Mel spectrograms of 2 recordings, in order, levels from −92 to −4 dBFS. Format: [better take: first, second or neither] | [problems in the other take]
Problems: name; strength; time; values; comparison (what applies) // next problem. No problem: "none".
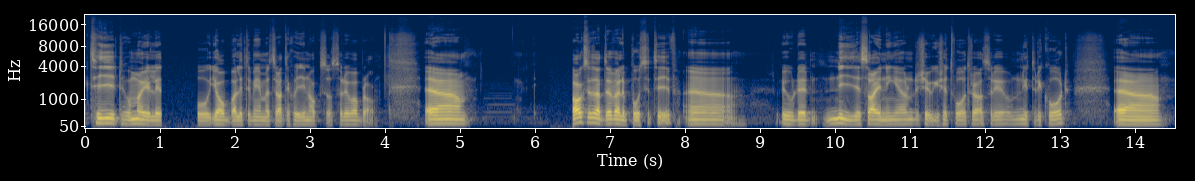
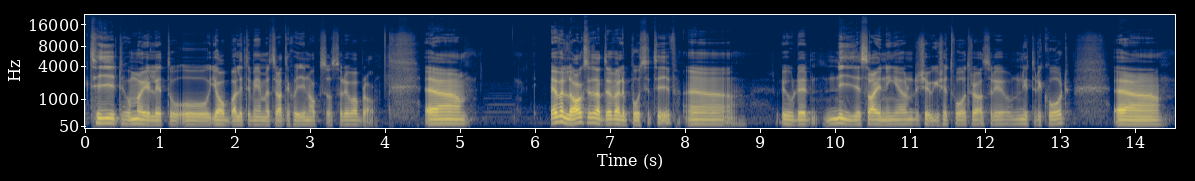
second | audio cutting out; at 1 s and at 6 s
